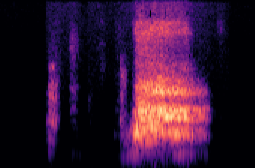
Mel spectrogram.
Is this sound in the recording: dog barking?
yes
